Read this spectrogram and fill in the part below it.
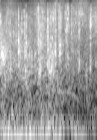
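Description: Incendio fire spell cast in Hogwarts Legacy, a single short loud whooshing burst of flame with a low booming body, lasting about a second.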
